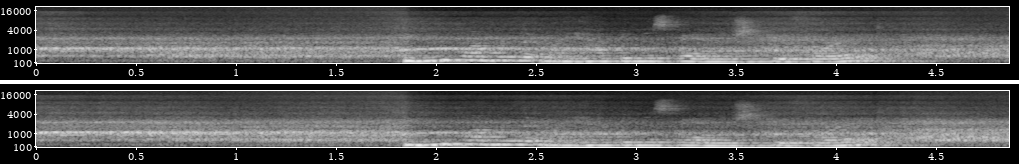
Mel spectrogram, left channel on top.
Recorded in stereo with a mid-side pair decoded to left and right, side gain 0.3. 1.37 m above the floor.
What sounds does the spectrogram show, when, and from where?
1.8 s a woman speaking: 65° left, 1.5 m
